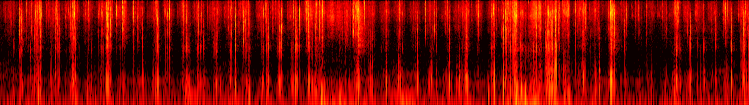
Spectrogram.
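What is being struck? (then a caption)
Woven straw plate. A woven natural-fiber straw plate is held in one hand while the long nails of the other hand scratch and tap across its coiled weave. The result is a dense, continuous stream of dry crackling scratches and sharp, bright clicks with very short decay, over a soft low rumble.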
